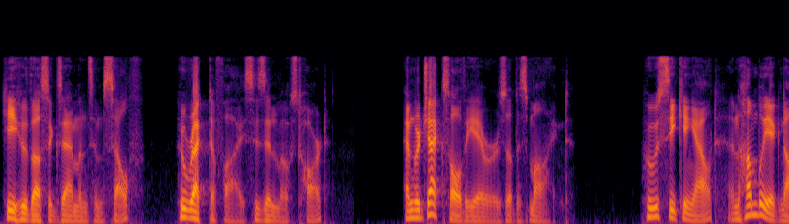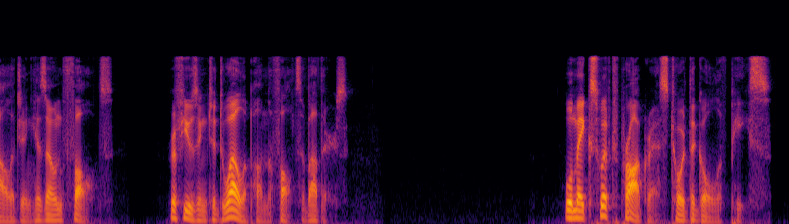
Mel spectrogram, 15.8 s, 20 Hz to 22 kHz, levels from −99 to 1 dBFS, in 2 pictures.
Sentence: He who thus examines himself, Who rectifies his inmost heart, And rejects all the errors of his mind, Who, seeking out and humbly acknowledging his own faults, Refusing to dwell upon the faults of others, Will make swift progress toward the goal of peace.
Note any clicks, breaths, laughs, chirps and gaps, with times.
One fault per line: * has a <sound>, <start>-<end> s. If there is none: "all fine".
all fine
